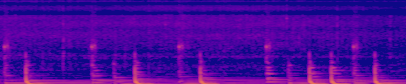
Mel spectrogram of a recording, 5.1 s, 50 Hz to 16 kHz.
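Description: Beef cubes sizzling steadily as they sear in a hot cast-iron skillet. Over it runs background music with a deep kick-drum beat about every 0.8 s, the loudest sound.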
